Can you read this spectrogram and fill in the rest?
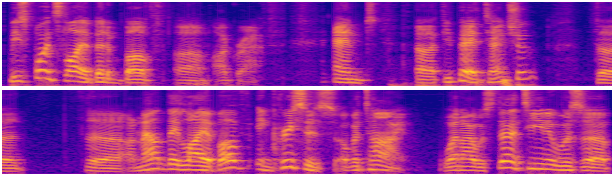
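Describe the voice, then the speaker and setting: A young man in his late teens gives a deadpan mock lecture about a graph. He rambles with many ums and speaks close to a mic that sometimes peaks. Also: mid-range voice. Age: young adult. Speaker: video creator. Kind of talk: mock-serious graph explainer.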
